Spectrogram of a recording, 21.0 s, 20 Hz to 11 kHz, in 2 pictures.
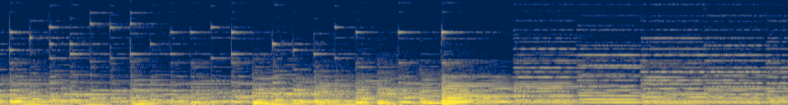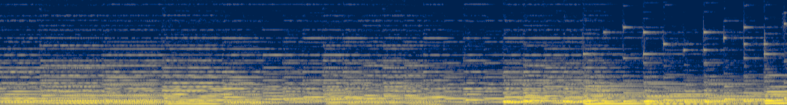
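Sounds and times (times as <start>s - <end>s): organ-like keyboard chords: 6.8s - 18.6s.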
